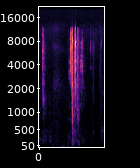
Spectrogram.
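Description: Quick bursts of key clicks on a computer keyboard as a bucket name is typed, close and crisp, in two short clusters separated by a pause.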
